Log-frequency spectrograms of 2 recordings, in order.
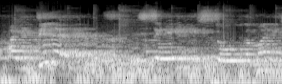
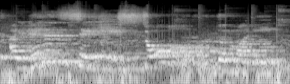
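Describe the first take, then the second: First: The word didn't carries the stress. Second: The word stole carries the stress. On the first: The speaker denies ever saying it. "put the emphasis or the stress on the word didn't" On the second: He may have taken it without stealing. "the word is stole"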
